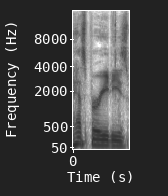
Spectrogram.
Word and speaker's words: Hesperides: it we're uh Heaven I always pronounced that wrong I say Hesperides oh yeah hesperidis would be the Greek so they uh Hercules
